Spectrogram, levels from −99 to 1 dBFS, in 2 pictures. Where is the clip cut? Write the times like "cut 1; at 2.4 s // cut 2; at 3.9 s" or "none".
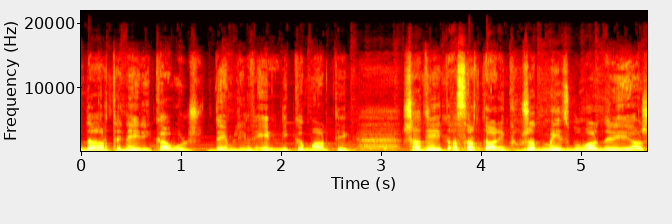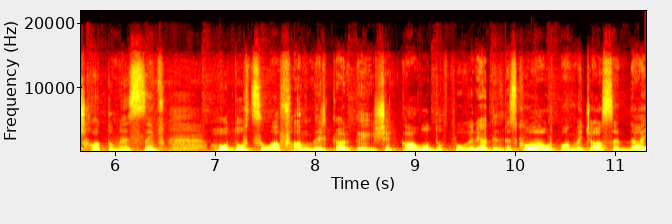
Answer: cut 1; at 10.0 s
